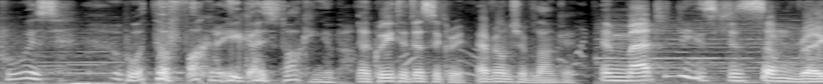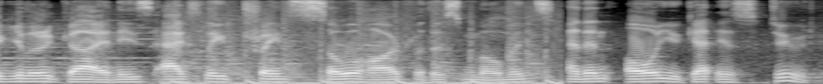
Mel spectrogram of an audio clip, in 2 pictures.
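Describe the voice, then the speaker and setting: A man giving casual, excitable live reaction commentary to a game, teasing and swearing freely. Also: deep voice, moderate pace, soft background music.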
